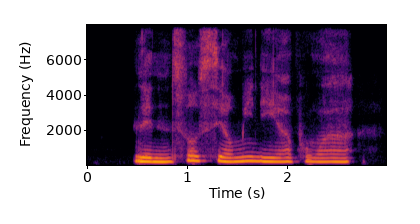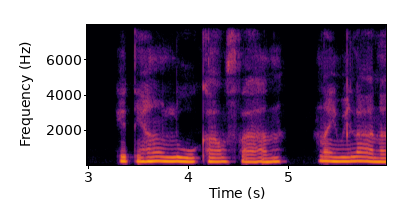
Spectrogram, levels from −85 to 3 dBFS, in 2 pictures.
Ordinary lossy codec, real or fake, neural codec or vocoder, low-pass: none; real; none; none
